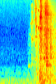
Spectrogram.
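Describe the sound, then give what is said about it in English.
A small door slot slides open with a short scraping rasp that swells in over a low background hum, lasting under a second with no voices. “When the slot opens, just shove it out like normal.”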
